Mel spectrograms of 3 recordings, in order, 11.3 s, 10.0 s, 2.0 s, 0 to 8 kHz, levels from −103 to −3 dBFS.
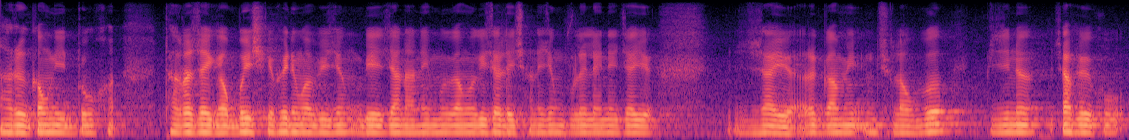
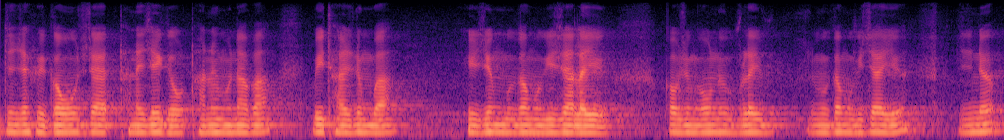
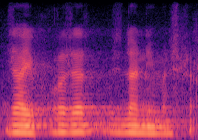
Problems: none marked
